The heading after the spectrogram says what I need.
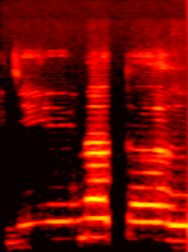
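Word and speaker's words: زينة: Inna ja'alna ma'alal ardi zinatan laha linabluwahum. Oke, nah sekarang zinatan laha itu patokannya huruf Z dalam bahasa Latin ya. Z, jadi ada gesekan.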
